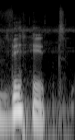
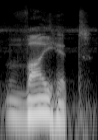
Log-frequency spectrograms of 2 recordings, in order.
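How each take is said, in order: First: The first syllable rhymes with 'hit'. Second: The first syllable does not rhyme with 'hit'. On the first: The speaker calls it right. "It's vit" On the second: The speaker calls it wrong. "If we pronounced it like you, that drink would now become Vihit. That doesn't rhyme"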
